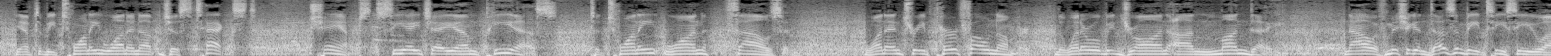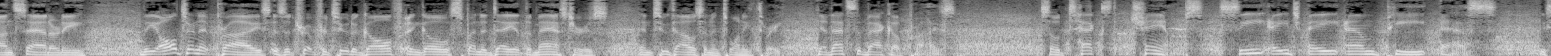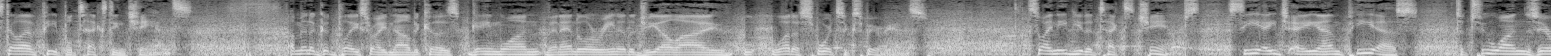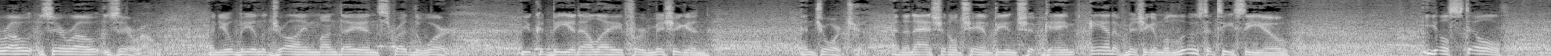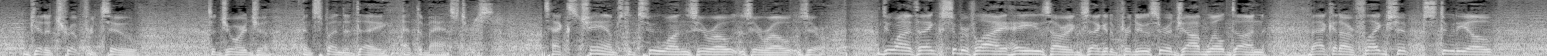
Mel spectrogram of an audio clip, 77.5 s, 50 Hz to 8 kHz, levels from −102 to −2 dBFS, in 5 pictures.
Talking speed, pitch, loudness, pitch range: 140 wpm, 140 Hz, -14 LUFS, 125-160 Hz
